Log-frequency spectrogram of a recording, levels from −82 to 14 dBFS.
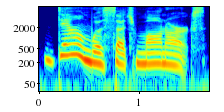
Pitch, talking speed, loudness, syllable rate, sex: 220 Hz, 140 wpm, -13 LUFS, 3.1 syllables/s, female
